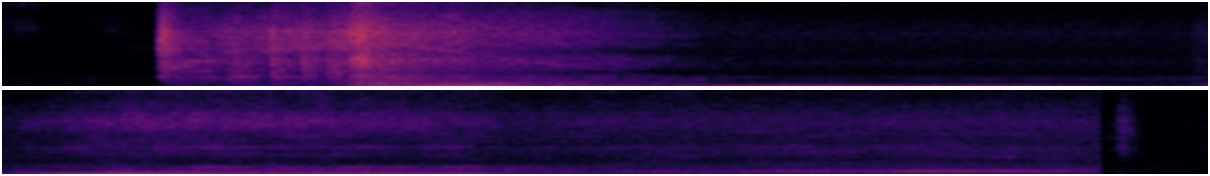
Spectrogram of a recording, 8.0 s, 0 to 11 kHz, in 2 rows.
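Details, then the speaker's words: 2011 Ford Ranger after replacing rusted muffler and tailpipe with new bolt-on stock-style system; engine catches, revs twice, settles into quiet even idle with mellow exhaust, no rasp or roar, back to factory sound; normal exhaust sound. "Sounds nice. Back to factory sound. No rust."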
